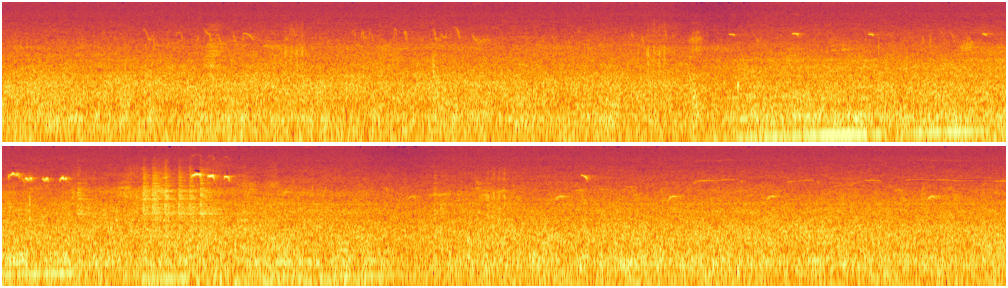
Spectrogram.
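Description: Short, high bird chirps scattered through the middle and later part, over a steady rushing background. A low hum comes and goes about a third of the way in.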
